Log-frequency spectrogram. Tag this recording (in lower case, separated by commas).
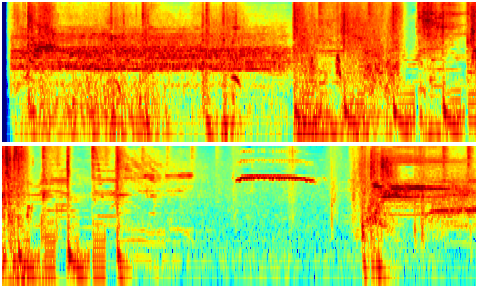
music, speech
